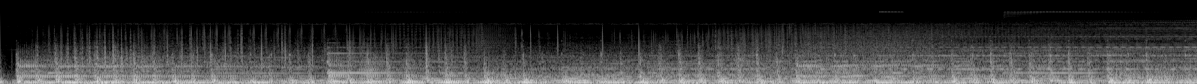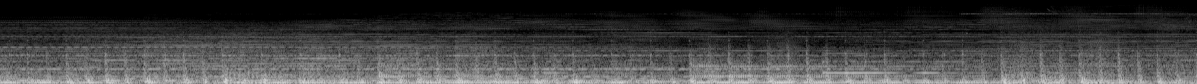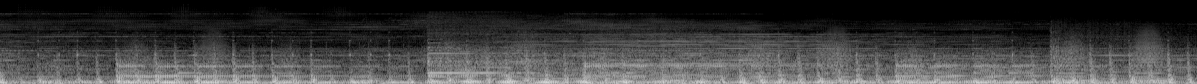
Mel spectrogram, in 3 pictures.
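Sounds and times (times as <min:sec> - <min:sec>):
dystopian music: 0:00.2 - 0:35.9.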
